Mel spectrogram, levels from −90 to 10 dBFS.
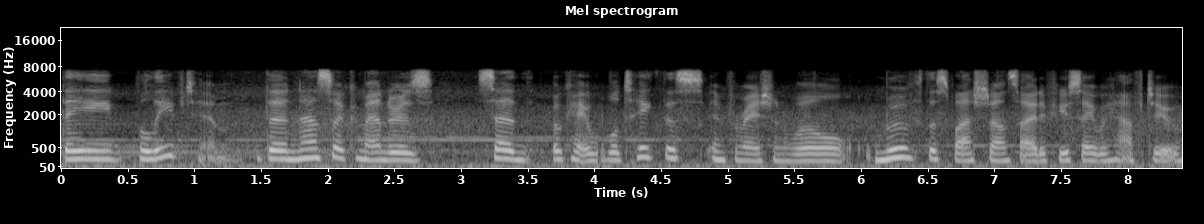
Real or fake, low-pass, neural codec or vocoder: real; 7.2 kHz; none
